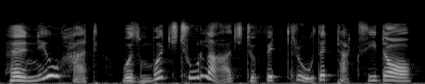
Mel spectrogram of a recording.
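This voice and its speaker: A woman's voice: lowish voice, huge pitch swings, unhurried. A woman reading a children's storybook aloud, expressively and as if speaking straight to young listeners.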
